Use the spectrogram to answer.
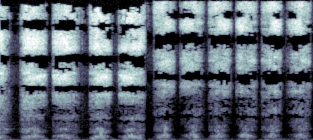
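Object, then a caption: Graphite pencil on a stack of kraft paper sticky notes. A graphite pencil scratches and scribbles across the top sheet of a small, square, solid stack of brown kraft paper sticky notes on a table, while the other hand holds the pad. About eight rhythmic, back-and-forth scratching strokes follow one after another with short gaps between them. Each stroke is a dry, gritty scrape with a bright hiss over a soft papery midrange.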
